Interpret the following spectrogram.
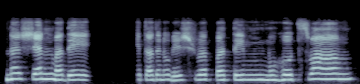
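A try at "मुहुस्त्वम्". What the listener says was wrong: Muhustvam, twa, not swam.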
